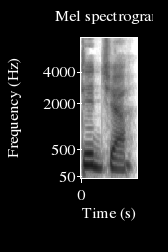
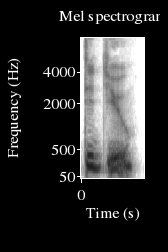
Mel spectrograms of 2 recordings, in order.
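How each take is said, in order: First: The second word is reduced to a short 'ya'. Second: The second word is a full, clear 'you'. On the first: "we're also saying did ya" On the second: "instead of did you"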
